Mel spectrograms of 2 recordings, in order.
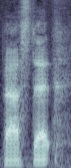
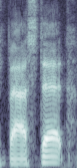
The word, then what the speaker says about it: Bastet: bastet or baste bastet I do believe it's pronounced bastet now bastet is basically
